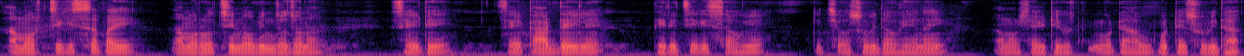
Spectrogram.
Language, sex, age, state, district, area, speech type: Odia, male, 18-30, Odisha, Malkangiri, urban, spontaneous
